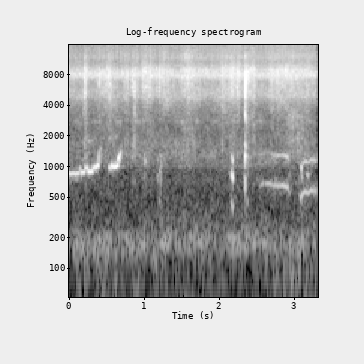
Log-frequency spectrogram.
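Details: Black Star and Bielefelder hens in a movable chicken tractor at night after a day free-ranging; drawn-out, slightly rising whining notes alternate with a couple of short clucks over steady low hum.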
